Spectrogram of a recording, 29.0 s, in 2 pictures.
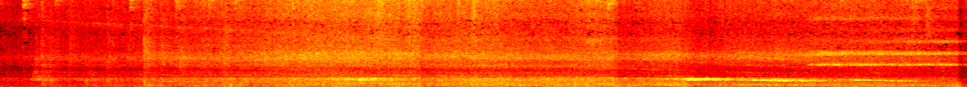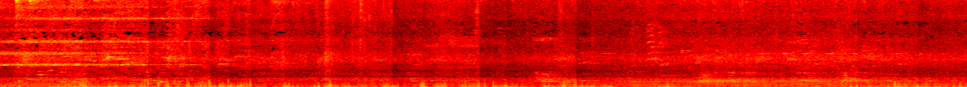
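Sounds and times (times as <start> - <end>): train wheels on rail: 0.0 - 22.3.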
